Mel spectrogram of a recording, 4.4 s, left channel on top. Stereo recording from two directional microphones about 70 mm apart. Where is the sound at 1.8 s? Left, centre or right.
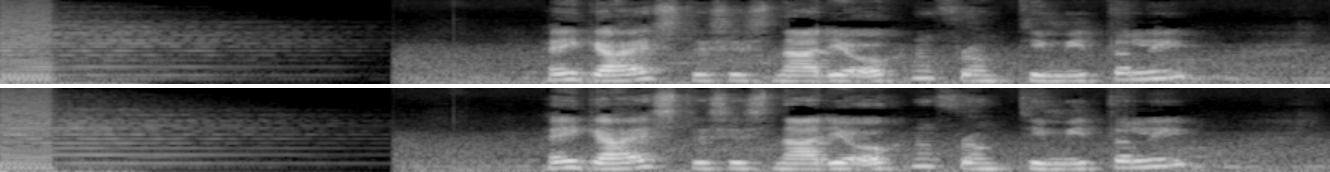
Right.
